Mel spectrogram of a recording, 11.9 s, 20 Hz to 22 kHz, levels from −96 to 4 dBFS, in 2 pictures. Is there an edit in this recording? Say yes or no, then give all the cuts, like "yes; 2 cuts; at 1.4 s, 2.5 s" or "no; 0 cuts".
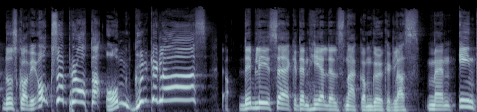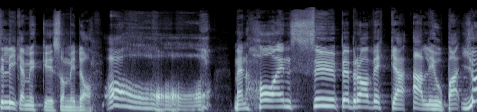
yes; 2 cuts; at 2.7 s, 5.7 s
